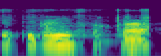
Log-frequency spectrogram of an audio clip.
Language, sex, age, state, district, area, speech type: Odia, male, 18-30, Odisha, Ganjam, urban, spontaneous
